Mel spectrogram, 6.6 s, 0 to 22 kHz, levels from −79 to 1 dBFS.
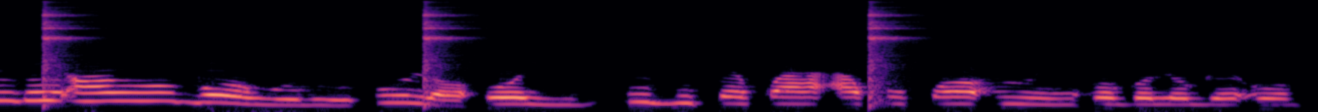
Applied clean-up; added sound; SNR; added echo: none; Tambourine; 14 dB; none.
